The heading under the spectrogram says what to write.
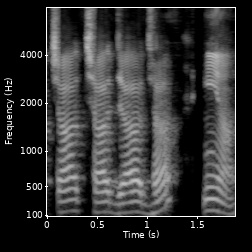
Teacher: तो चा वर्ग को स्पर्श संघर्षी कहा जाता है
